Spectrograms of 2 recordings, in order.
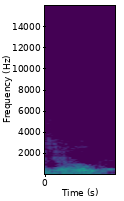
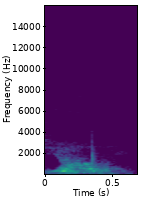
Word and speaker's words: Yahweh: in Adonai that says Jehovah, Yahweh, more the pronunciation. We call it Jehovah. It's Yahweh.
